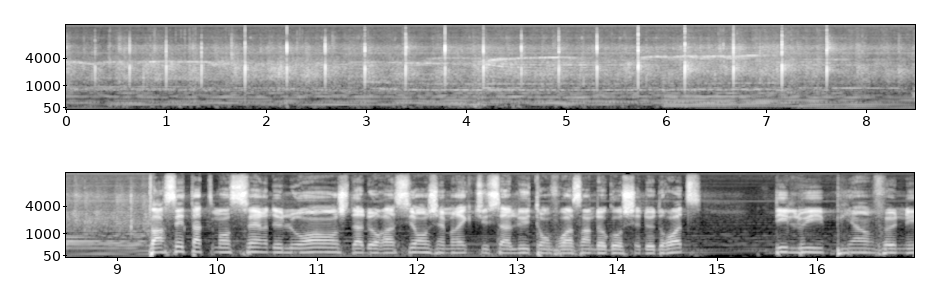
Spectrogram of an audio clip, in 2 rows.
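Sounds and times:
church congregation clapping to praise the Lord at Sunday worship: 0:00.0 - 0:10.6
sustained instrumental tones: 0:00.0 - 0:14.6
speech: 0:09.4 - 0:15.0, 0:15.6 - 0:16.9.

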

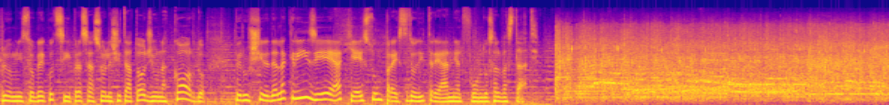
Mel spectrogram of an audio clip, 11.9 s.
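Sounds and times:
speech: 0:00.0 - 0:07.4
large crowd applauding in the European Parliament: 0:07.4 - 0:11.8
whistles and jeers in the European Parliament: 0:07.6 - 0:11.8.

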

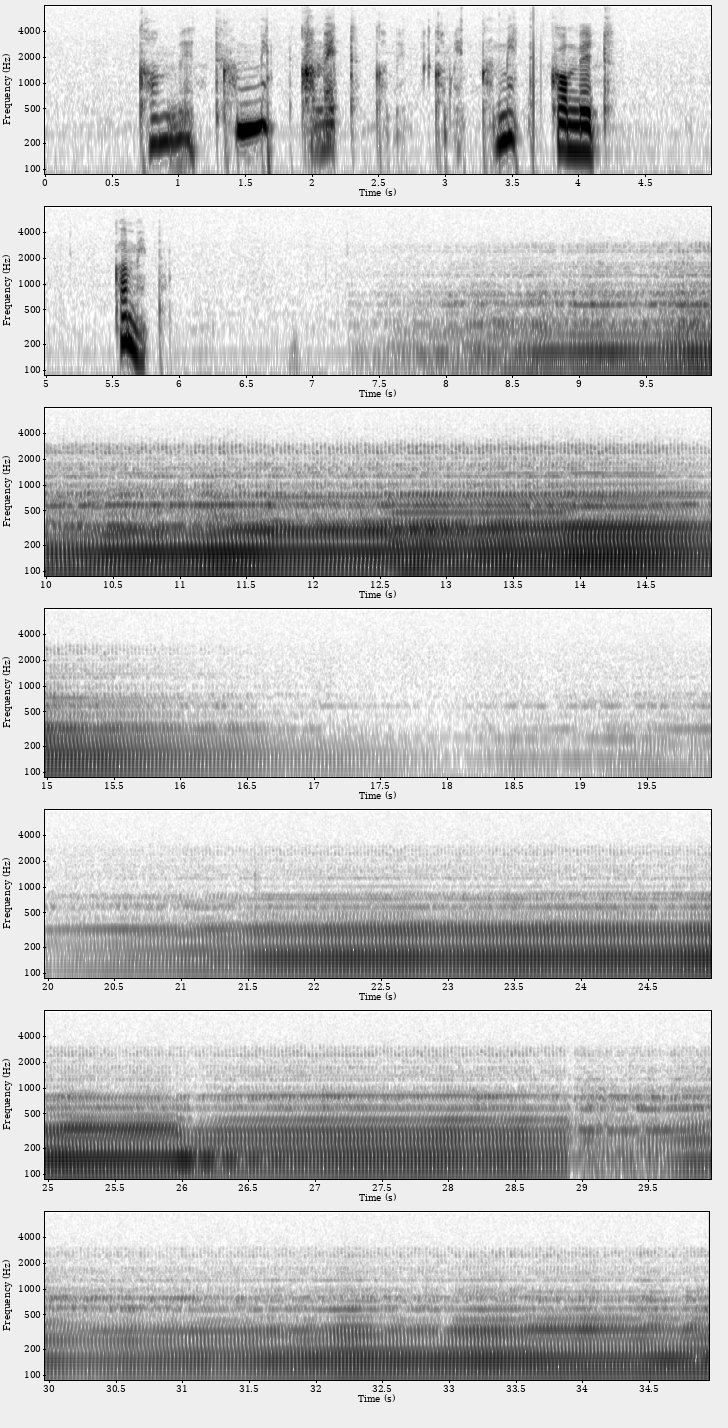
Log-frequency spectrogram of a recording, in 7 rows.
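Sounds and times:
speech: 0:00.7 - 0:02.4, 0:03.4 - 0:04.3, 0:05.5 - 0:05.9
engine of a fully loaded car droning and revving: 0:07.3 - 0:17.2, 0:19.1 - 0:34.9.

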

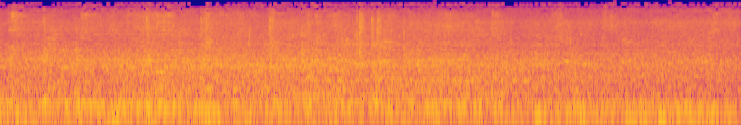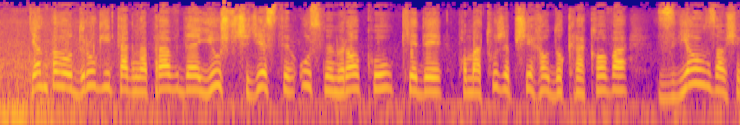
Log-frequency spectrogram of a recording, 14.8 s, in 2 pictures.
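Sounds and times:
tram in Kraków rumbling along rails: 0:00.0 - 0:11.0
speech: 0:07.7 - 0:14.8.

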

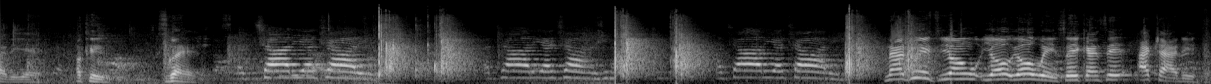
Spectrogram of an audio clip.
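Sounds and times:
speech: 0:00.0 - 0:04.0, 0:05.0 - 0:06.4, 0:07.3 - 0:12.1
children clapping hands: 0:03.3 - 0:05.0, 0:06.1 - 0:07.2, 0:08.4 - 0:09.4.

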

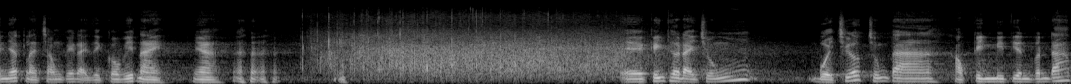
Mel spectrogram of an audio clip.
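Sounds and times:
speech: 0:00.0 - 0:03.7, 0:06.2 - 0:10.7
audience applause at a Buddhist sutra lecture: 0:03.0 - 0:06.8.

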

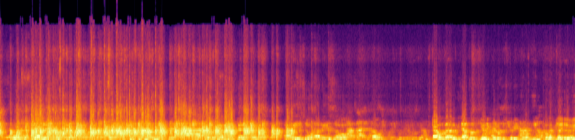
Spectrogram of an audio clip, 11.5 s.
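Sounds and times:
crowd applauding: 0:00.0 - 0:06.4
speech: 0:04.8 - 0:07.8, 0:08.6 - 0:11.4.

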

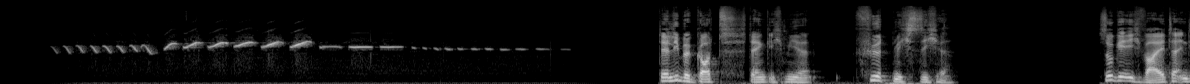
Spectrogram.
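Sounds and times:
birds singing in a forest: 0:00.5 - 0:05.9
speech: 0:06.6 - 0:09.6, 0:11.0 - 0:11.8.

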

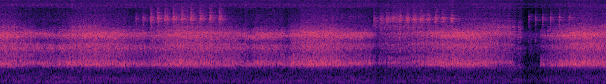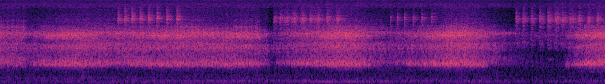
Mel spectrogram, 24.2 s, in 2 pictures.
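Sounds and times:
frog chorus: 0:00.0 - 0:24.2.

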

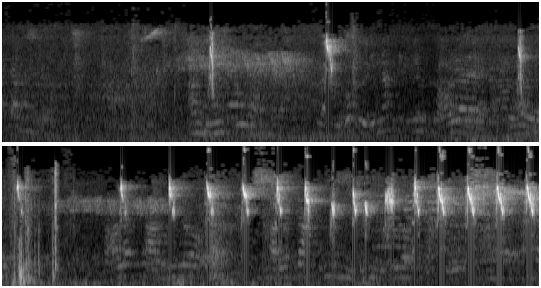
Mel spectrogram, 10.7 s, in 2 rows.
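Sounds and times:
sooty-headed bulbul song: 0:01.5 - 0:03.6, 0:05.1 - 0:10.7.

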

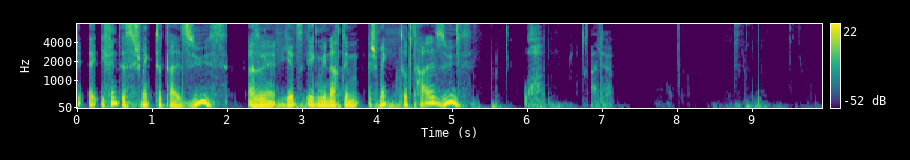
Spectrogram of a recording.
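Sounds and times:
speech: 0:00.0 - 0:05.4, 0:06.0 - 0:07.2
lips smacking while chewing: 0:04.4 - 0:07.1, 0:07.9 - 0:09.9.

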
